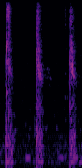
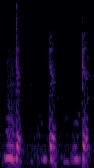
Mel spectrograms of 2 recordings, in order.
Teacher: T sound has a little bit more air forced out and our D sound does not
